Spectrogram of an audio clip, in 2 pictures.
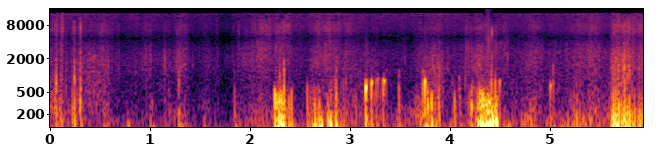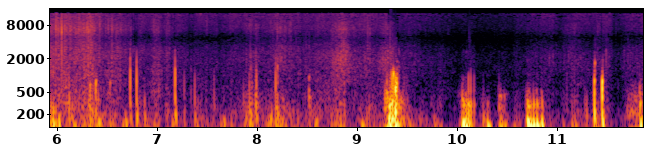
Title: Big bad Ape stomach growls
